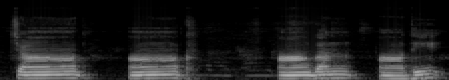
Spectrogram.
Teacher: इसका उच्चारण नाक और मुख दोनों से होता है, इसे अनुनासिक कहते हैं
